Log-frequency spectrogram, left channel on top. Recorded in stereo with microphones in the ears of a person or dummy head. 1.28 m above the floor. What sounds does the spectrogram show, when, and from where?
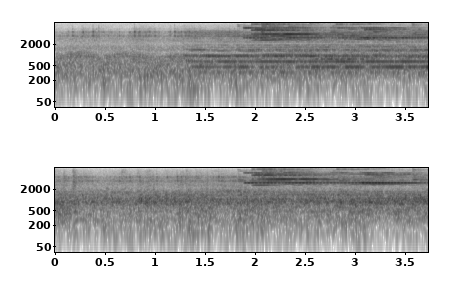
1.8 s a chime: 60° left (ahead or behind), 4 m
